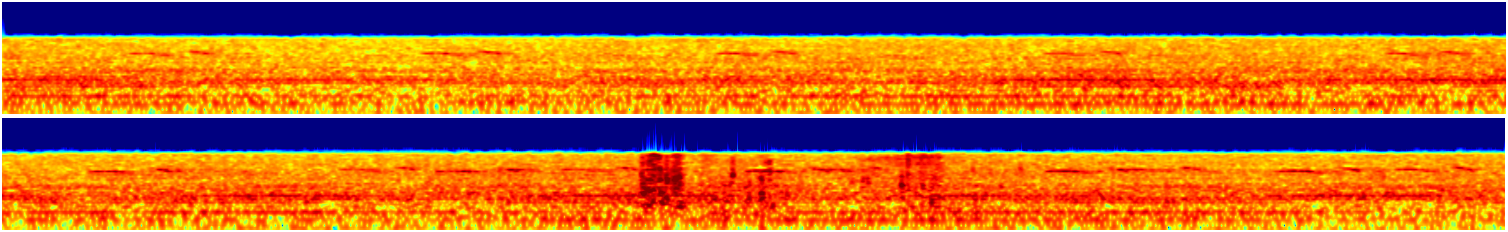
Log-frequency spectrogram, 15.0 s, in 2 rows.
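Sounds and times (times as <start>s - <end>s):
background hum and hiss: 0.0s - 15.0s
bird chirping: 0.6s - 1.2s, 2.0s - 2.6s, 5.1s - 5.8s, 6.8s - 8.6s, 9.2s - 15.0s.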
